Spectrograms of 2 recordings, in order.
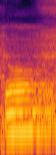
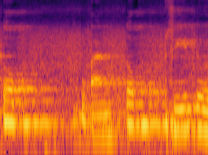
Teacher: Wa idza qila lahum la tufsidu, sama fa-nya jangan ditempelin ya bibirnya kayak kemarin. Jadi bibir bawah digigit gigi atas, tuf ya bagian dalamnya tuf, jadi ada hamesnya, bukan tup sidu, itu bibirnya nempel dua-duanya itu tuf, jadi of-nya ada hamesnya.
